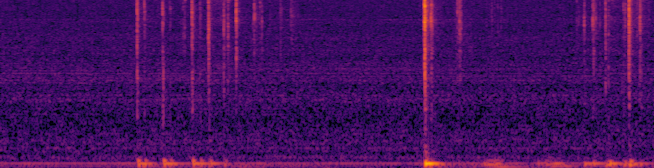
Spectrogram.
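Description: Computer keyboard keystrokes as a passphrase is typed for an SSH key: a few light key taps, then one much louder key press about four seconds in, over a low steady hum.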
